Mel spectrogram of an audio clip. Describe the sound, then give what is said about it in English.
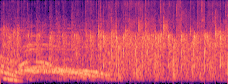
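A studio audience applauds to welcome two guest comedians onto the stage of a comedy game show, with dense, steady clapping that stays loud and even throughout. “And let's welcome them to the stage. Let's get a big round of applause for Sean Flanagan and Martin Angolo.”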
